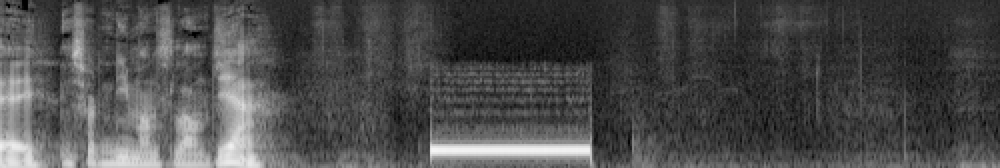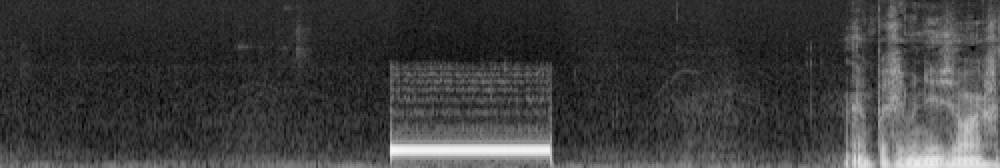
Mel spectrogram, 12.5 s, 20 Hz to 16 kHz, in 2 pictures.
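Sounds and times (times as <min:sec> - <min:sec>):
speech: 0:00.0 - 0:01.8, 0:11.6 - 0:12.4
landline telephone ringback tone of unanswered call: 0:02.7 - 0:03.7, 0:08.7 - 0:09.7.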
